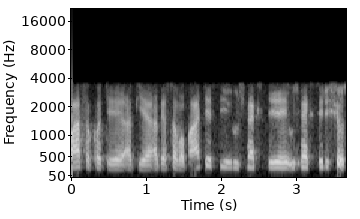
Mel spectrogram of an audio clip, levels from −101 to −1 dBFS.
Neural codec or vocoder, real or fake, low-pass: none; real; 3.6 kHz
